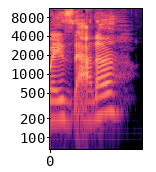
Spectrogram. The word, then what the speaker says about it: Wayzata: Is it like mm-hmm. Wayzata? – Yes, that's what everyone guessed. Um, no, it's actually Wayzata.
